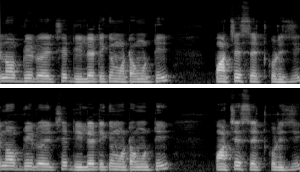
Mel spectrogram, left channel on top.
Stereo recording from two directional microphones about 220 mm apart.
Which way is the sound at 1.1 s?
30° left (ahead or behind).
